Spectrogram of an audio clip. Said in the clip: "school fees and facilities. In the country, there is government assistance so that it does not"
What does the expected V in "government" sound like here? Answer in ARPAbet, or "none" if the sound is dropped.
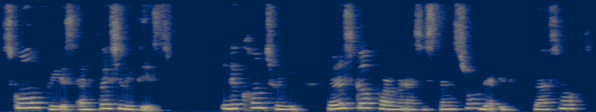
F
